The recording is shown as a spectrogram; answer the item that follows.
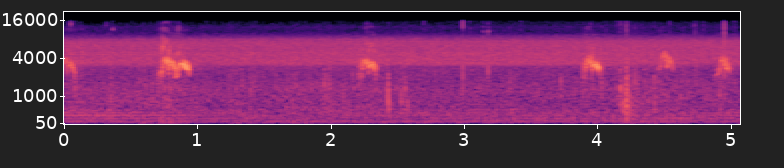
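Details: Cicadas in summer keep up a continuous high-pitched hiss-like drone, while a few brief bird chirps break through at intervals.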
